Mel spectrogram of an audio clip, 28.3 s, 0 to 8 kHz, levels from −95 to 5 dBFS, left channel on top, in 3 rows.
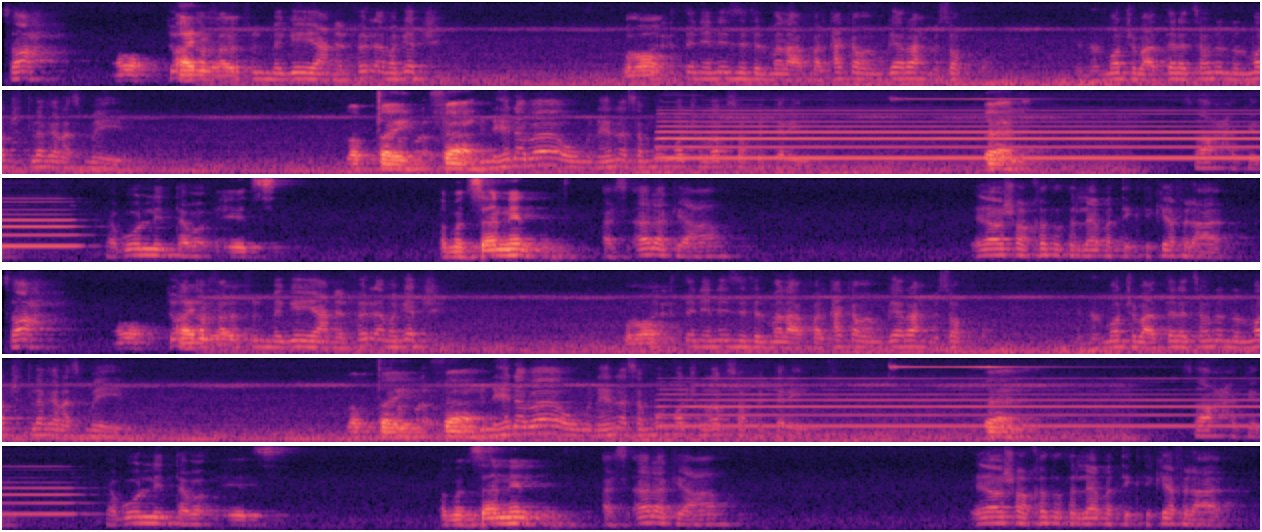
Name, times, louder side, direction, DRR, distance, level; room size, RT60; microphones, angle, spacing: voice 1, 0.0-0.5 1.2-3.3 4.7-7.5 8.1-10.4 12.5-15.6 18.4-18.9 19.6-20.5 23.4-24.3 26.1-28.0, equal, 5° right, 9 dB, 0.9 m, -33 dB
voice 2, 0.9-1.8 4.6-5.0 12.0-13.1 16.8-17.2 20.6-20.7 22.2-23.0, left 4 dB, 90° left, 11 dB, 0.9 m, -24 dB
sound 1, 1.4-17.9, right 1 dB, 85° right, 6.6 m, -42 dB
Wind instrument woodwind instrument, 14.3-19.5, left 8 dB, 55° left, 0.8 m, -29 dB
sound 2, 16.1-17.6, right 10 dB, 60° right, 0.9 m, -37 dB
14.5 x 7.5 x 7.8 m, 0.80 s
head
